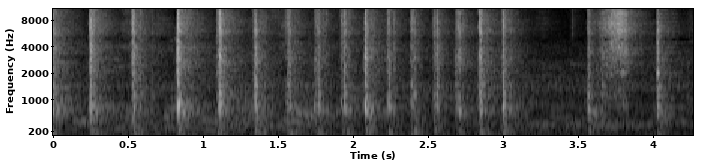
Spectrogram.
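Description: Kitchen knife rapidly chopping onion into small pieces: a run of quick, sharp taps of the blade, faster in the middle, with a short rasp near the end.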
